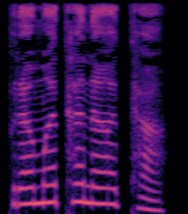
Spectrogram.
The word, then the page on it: ಪ್ರಮಥನಾಥ: Kannada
